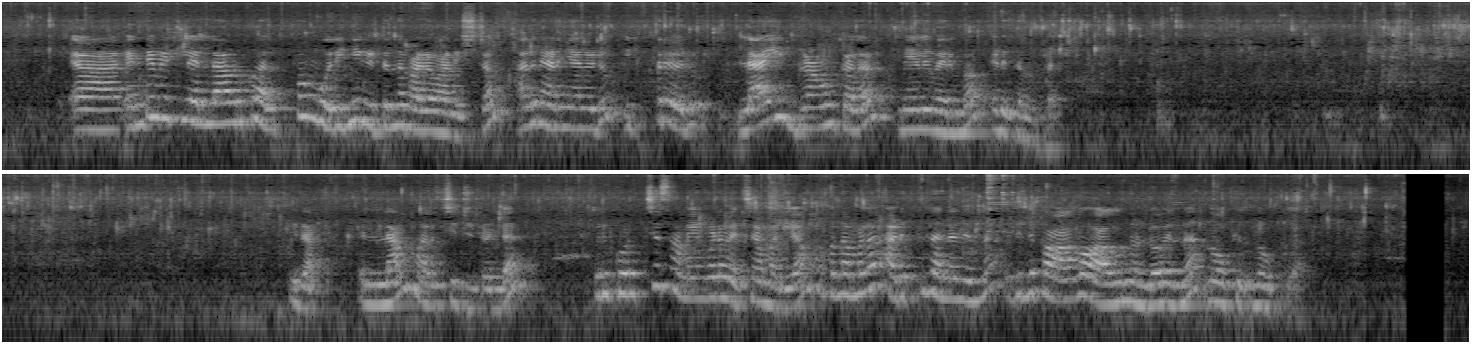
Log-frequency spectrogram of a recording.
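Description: Battered banana fritters deep-frying in hot oil, a steady sizzle that runs under a voice talking and is heard on its own for several seconds in the middle.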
